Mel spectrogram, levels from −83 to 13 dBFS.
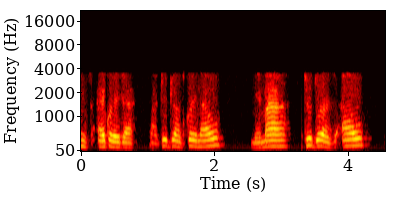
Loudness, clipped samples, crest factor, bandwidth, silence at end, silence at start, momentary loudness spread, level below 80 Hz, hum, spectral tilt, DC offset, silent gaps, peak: -23 LUFS; under 0.1%; 18 dB; 3.7 kHz; 0.35 s; 0 s; 10 LU; -76 dBFS; none; -6 dB/octave; under 0.1%; none; -6 dBFS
